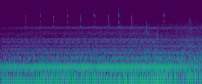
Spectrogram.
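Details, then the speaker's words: Lochinvar boiler failing to light due to low air. While air is blown into the pressure switch hose, light quick ticks of three or four a second sound over a steady low hum: the air pressure switch is moving, not stuck. "I can't hear that one of the time damn things running but so that's not stuck and I'm pretty sure it might be working"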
